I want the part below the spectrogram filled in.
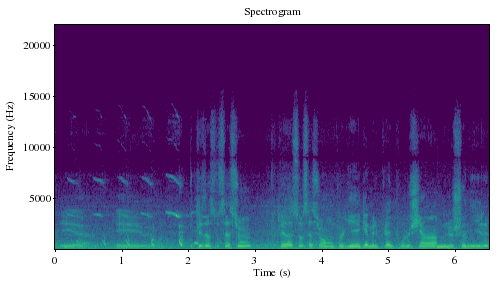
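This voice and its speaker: A man's fairly high voice carries ordinary pitch variation. He keeps a moderate pace while noticeable background noise plays behind. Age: 20s. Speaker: homeless man. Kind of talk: street interview. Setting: outdoors, street. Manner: halting, many fillers.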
